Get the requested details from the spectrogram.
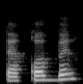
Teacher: تقبل قاف کو موٹا پڑھنا ہے.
